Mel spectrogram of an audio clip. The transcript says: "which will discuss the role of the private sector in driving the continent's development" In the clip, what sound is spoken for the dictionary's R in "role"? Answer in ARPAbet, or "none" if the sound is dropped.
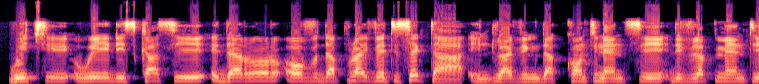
R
